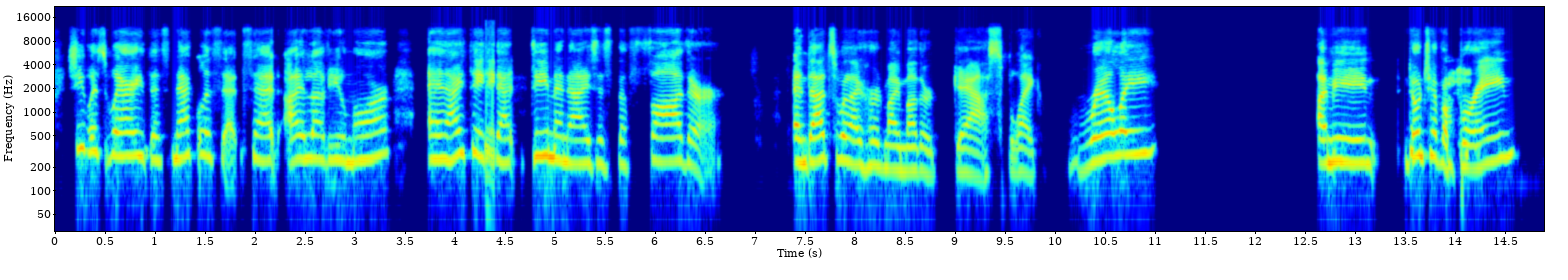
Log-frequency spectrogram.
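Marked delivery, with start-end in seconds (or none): 0.1-6.6 scraping, irritating, grating, nails-on-chalkboard voice. Retelling a woman's testimony on the stand, imitating her grating voice. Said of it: "she kind of talks like this".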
